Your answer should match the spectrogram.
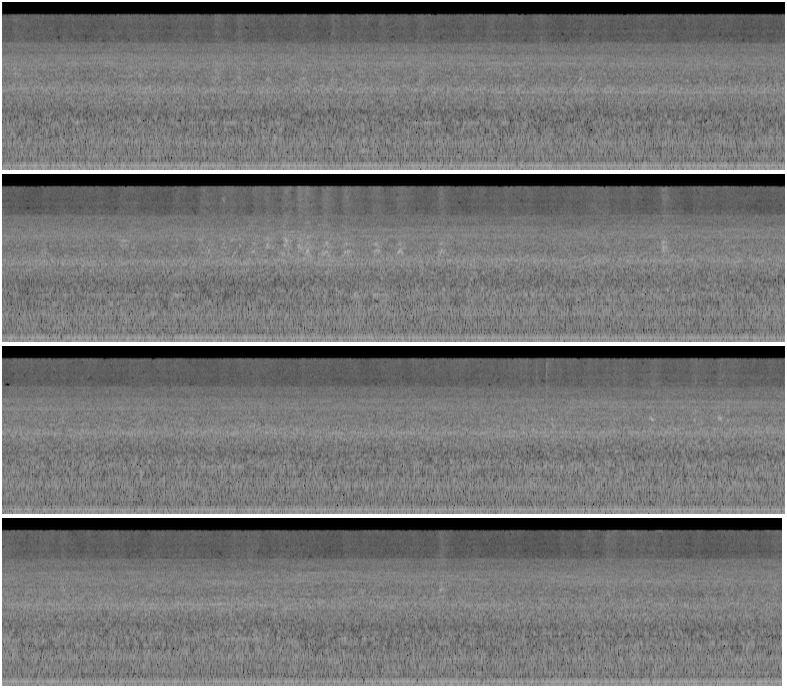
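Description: A steady low machine hum with one constant drone note that never changes for the whole stretch.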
